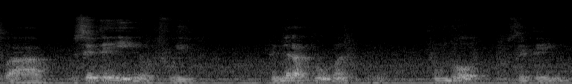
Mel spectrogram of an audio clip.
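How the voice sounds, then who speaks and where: A man speaks at a very slow pace. Audible room echo and noticeable background noise come through. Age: 80s+. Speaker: cardiologist. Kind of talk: interview. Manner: halting.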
